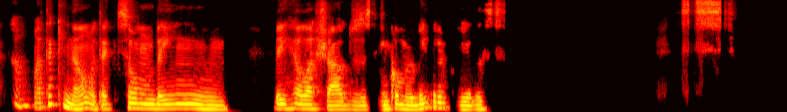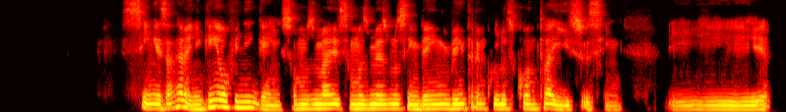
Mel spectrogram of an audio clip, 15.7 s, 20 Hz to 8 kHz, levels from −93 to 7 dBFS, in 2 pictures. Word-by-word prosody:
Não, 200 Hz, -2 st, -7 dB
até 235 Hz, -, -2 dB
que 230 Hz, -6 st, -2 dB
não, 125 Hz, 0 st, +2 dB
até 115 Hz, 0 st, -2 dB
que 115 Hz, -, -18 dB
são 130 Hz, -3 st, +1 dB
bem 115 Hz, -3 st, +1 dB, 0.5 s
bem 120 Hz, 0 st, +1 dB
relaxados, 115 Hz, -4 st, -1 dB
assim 105 Hz, +1 st, -3 dB
como 110 Hz, 0 st, 0 dB
eu, 100 Hz, -, +3 dB
bem 120 Hz, +6 st, +1 dB
tranquilos. 105 Hz, -8 st, -2 dB, 1.9 s
S -, -, -6 dB, 1.8 s
Sim, 125 Hz, -, -1 dB
exatamente, 125 Hz, +4 st, +2 dB
ninguém 115 Hz, +11 st, +2 dB
ouve 160 Hz, -2 st, +2 dB
ninguém, 115 Hz, -10 st, 0 dB
somos 120 Hz, +2 st, -1 dB
mais 120 Hz, 0 st, +4 dB
somos 120 Hz, -1 st, +2 dB
mesmo 120 Hz, 0 st, +4 dB
assim, 120 Hz, -1 st, +1 dB
bem 115 Hz, +1 st, +2 dB
bem 120 Hz, +1 st, +3 dB
tranquilos 120 Hz, -2 st, -1 dB
quanto 120 Hz, +2 st, -2 dB
a 125 Hz, -, +4 dB
isso, 105 Hz, -2 st, -1 dB
assim, 95 Hz, -1 st, -7 dB, 0.5 s
e 105 Hz, +1 st, -1 dB
120 Hz, 130 wpm, -22 LUFS, 105-125 Hz, 1.9 s, mais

